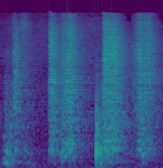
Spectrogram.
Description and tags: sitting down on a wood chair which squeak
